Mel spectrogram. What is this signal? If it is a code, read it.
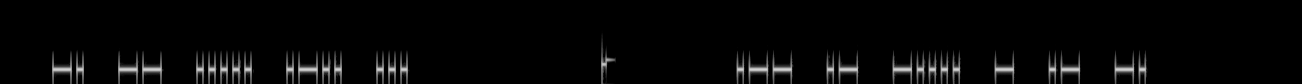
Morse code, heard as a keyed tone, about 20 wpm, spaced as for 14 wpm, 700 Hz. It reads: NM5LS WA6TAN
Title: 128 Lesson 21g - Number 6 - Call Signs 20wpm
